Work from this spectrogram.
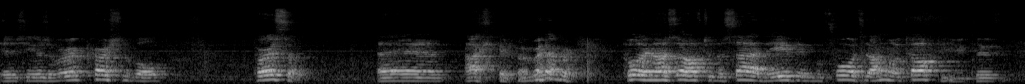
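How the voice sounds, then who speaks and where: At a moderate pace, a man talks while audible room echo and noticeable background noise fill the space. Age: 80s. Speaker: elderly family member telling family history. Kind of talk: family oral history chat.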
